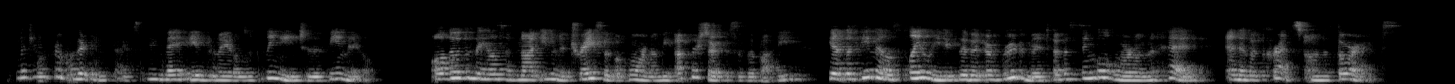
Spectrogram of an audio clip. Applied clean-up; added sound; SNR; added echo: neural mask model DeepFilterNet 3.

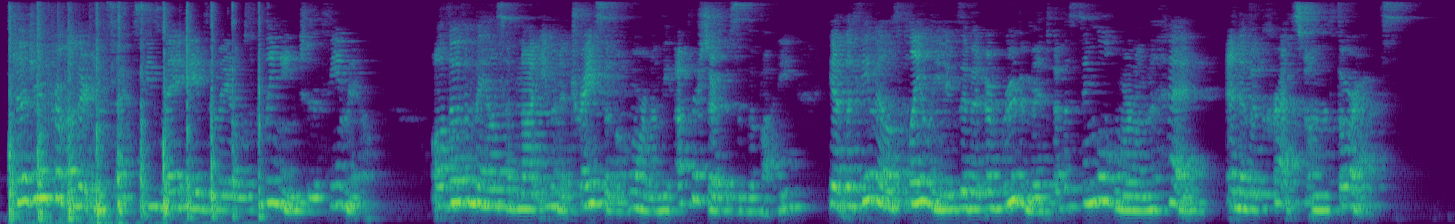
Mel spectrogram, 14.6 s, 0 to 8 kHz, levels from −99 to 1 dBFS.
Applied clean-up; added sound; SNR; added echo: classical method WPE with log-MMSE.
